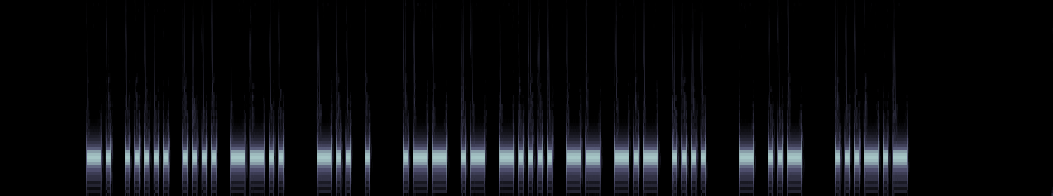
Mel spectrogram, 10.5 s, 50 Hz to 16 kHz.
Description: Morse code, heard as a keyed tone, about 25 wpm, 700 Hz. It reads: N5HZ DE WA6MKH TU <SK>
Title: Practice QSO - Exchange 4 - Ending - 25wpm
